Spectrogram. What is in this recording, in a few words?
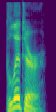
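"glitter", English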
